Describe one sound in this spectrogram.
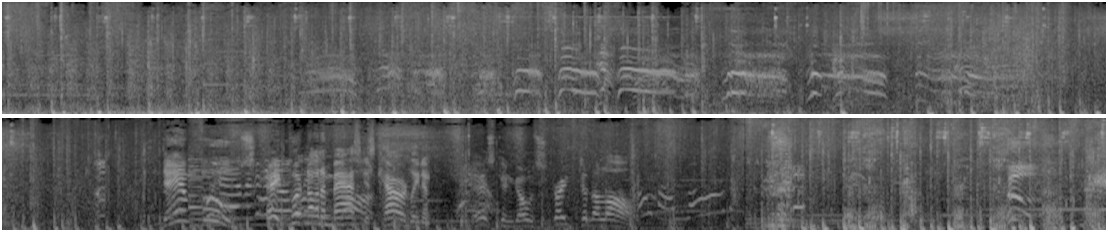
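A horse's hooves thud steadily on a dirt road.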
